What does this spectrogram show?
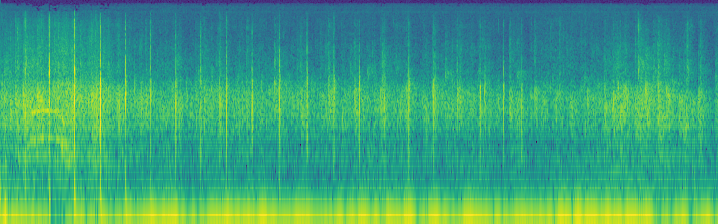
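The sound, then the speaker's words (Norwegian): An audience applauds steadily for several seconds, many hands clapping together in a dense, sustained patter with a few sharper individual claps standing out near the start. “Jeg elsker applaus, så jeg foreslår rett og slett en applaus”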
